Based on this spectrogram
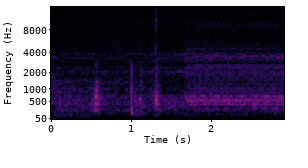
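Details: Xbox One disc drive with game inserted after cleaning: three sharp mechanical clicks, then steady whirring hum with faint high whine before stopping; disc not read, games won't load.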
